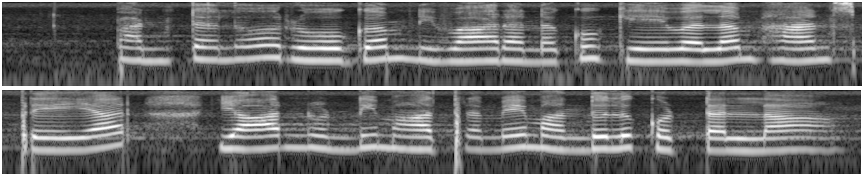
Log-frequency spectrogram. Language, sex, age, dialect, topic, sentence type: Telugu, female, 18-24, Southern, agriculture, question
